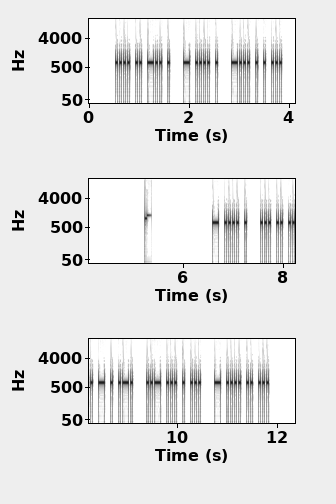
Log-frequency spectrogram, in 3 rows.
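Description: Fast Morse code at 30 words per minute, sent as a steady mid-pitched beep, keyed in rapid short and long pulses, in two bursts separated by a brief pause with a single faint click.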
